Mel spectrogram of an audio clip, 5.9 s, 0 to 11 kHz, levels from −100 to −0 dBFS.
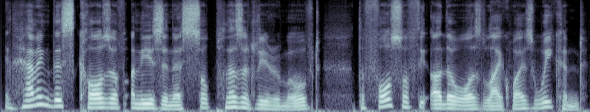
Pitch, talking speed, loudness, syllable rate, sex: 125 Hz, 175 wpm, -18 LUFS, 6.2 syllables/s, male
